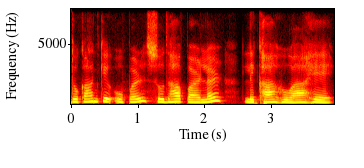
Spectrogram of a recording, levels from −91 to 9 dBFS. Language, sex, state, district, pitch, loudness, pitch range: Hindi, female, Assam, Kamrup Metropolitan, 215 Hz, -15 LUFS, 200-240 Hz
